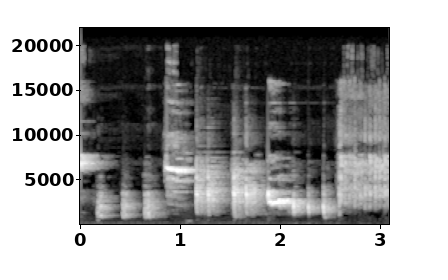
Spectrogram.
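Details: Sikatan londo flycatcher singing energetically, with quick short chattering notes leading into a dense, harsh, high warble, phrases packed close together.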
